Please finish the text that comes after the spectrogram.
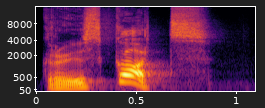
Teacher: the vowel oo is pronounced with your lips in the usual rounded position but your tongue moves forward. So say oo and now keep your lips rounded but unbunch the tongue from the back of your mouth and move it slowly forward along the upper pallet. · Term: front tonguey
